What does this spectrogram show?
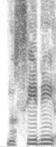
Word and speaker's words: Lucini: oil I wish I would have brought it it's spelled Lu u c i n i lucini olive oil they sell it at Whole Foods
